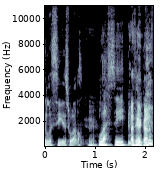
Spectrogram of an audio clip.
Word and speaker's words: LaCie: Yeah, he just designed every Lacy drive for some reason. You say Lacy? I say LaCie as well. Lacy.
